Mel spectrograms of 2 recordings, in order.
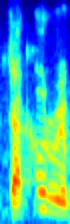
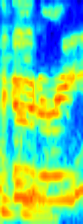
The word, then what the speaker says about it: charcuterie: That's a charcuterie board. Shooby doo. Busy said, I Really? Did mean, I say it busy. right? I said it wrong. Charcuterie.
